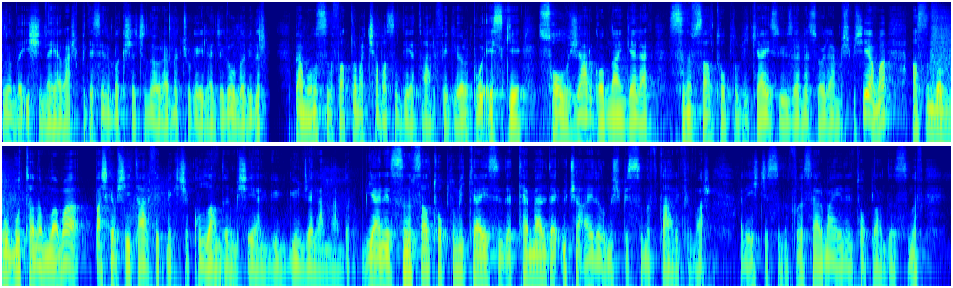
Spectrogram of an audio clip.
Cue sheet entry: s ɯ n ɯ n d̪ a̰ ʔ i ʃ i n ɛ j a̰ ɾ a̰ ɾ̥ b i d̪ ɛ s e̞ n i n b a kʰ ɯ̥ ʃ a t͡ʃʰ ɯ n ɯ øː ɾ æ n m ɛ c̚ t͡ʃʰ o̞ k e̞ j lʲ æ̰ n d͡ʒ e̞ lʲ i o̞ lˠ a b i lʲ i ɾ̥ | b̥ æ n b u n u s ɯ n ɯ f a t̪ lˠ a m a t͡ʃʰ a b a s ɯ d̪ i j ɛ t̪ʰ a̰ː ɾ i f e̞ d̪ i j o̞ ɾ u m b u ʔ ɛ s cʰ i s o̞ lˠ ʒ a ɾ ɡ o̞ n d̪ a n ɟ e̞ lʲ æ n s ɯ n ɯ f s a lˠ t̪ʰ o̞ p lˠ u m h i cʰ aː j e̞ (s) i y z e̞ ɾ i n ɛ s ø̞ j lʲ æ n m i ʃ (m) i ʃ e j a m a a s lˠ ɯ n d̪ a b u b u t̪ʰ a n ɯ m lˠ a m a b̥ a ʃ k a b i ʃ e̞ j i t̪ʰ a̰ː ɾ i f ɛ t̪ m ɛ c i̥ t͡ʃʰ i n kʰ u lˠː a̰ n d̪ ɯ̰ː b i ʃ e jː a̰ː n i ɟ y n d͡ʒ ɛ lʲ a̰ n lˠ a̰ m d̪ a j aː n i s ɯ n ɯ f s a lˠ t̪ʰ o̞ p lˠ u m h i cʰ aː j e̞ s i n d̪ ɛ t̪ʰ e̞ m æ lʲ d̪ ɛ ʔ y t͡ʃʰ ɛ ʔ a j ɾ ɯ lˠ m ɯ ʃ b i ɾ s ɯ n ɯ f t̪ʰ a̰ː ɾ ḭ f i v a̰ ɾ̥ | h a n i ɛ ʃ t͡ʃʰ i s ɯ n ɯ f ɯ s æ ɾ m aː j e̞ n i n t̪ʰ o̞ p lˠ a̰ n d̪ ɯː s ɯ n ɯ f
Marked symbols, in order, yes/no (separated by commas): yes, no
